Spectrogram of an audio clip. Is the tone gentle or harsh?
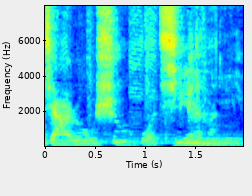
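gentle. It is said in a gentle, soft tone.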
